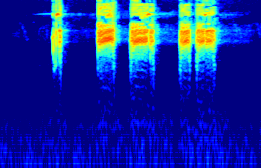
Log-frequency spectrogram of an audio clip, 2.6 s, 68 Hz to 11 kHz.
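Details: Breeding call of a male black francolin, or kala teetar, dated 14 May 2024 at 5:15: five harsh, buzzy notes, one brief opener, then two rasping pairs close together, strong and clear with little else heard.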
